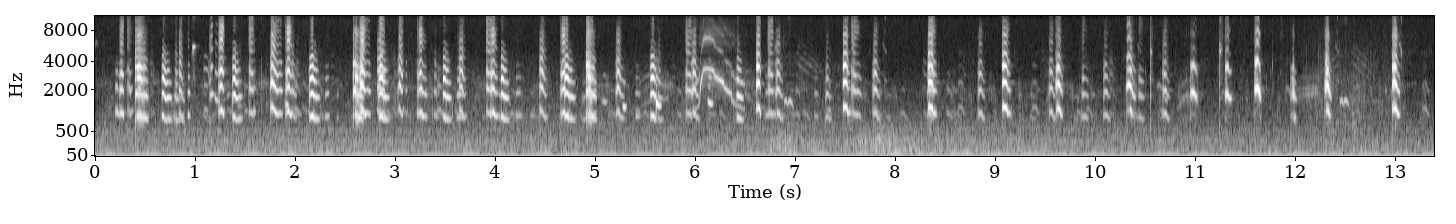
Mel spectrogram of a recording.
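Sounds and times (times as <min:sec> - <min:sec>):
Eurasian coot calls: 0:00.0 - 0:13.3.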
